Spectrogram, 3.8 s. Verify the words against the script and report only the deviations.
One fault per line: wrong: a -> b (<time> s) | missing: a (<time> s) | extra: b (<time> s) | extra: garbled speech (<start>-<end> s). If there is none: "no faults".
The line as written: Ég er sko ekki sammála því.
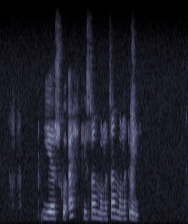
extra: sammála (2.2 s)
